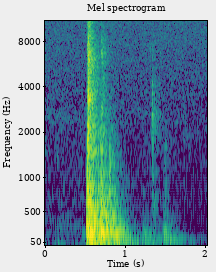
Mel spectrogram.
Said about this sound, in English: She just closed me in here, which means there's going to be mess.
